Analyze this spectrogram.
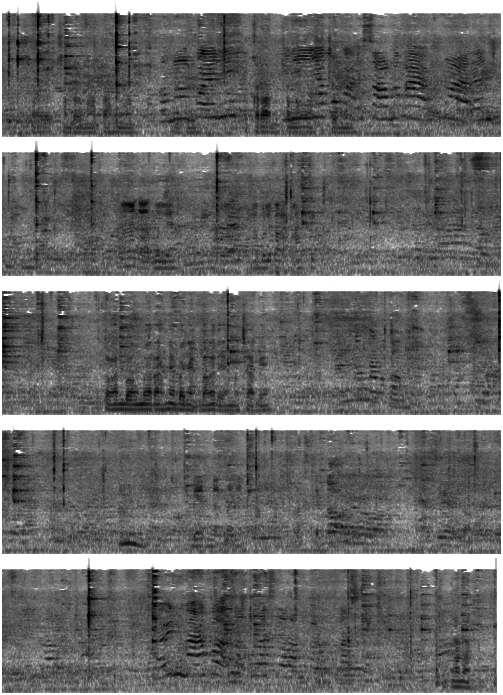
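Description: A metal spoon scrapes and clinks against a ceramic bowl.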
